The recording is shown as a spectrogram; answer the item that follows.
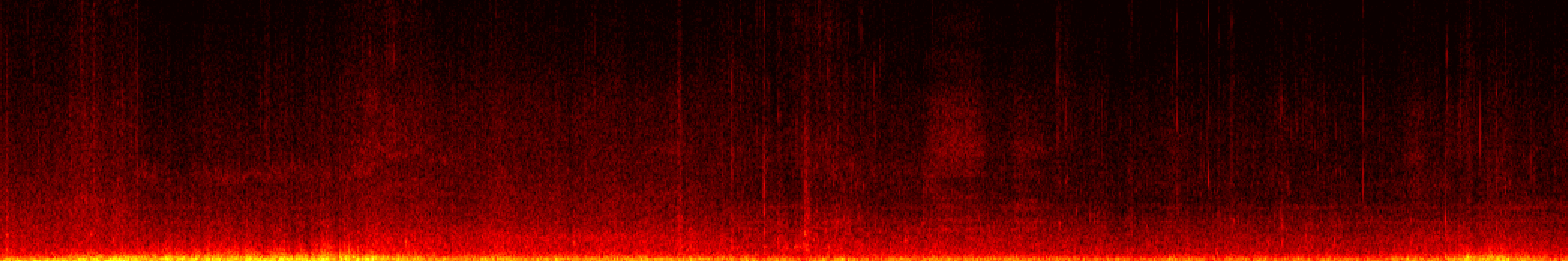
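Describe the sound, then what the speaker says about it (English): Strong, steady wind roars and buffets the microphone on a fishing boat out on the water, a dense low rumble throughout with no speech. "the wind is blowing like a hurricane out here. I don't know how good the audio is going to be on this video"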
